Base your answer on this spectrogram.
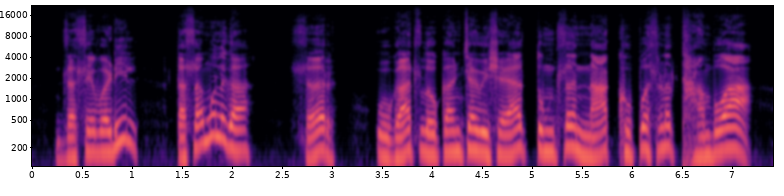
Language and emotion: Marathi, disgusted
